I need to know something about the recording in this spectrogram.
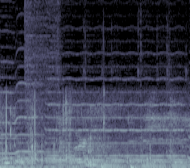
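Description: Background music: a melody moving in steady held notes over low, regular beats.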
